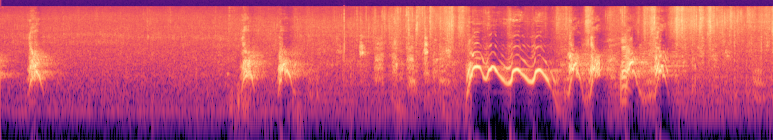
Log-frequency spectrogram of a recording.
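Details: Dogs playing aggressive fetch on a spring day, with scattered barks early on, then a burst of yips and warbling whines with a wavering pitch, followed by more quick barks.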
